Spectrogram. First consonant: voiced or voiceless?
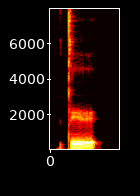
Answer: voiceless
